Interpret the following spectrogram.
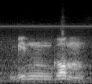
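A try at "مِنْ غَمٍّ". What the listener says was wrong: Hukumnya apa? Nun ketemu ghain? Izhar ya. Nah, makanya jangan ming. Kalau ming berarti menjadi ikhfa ya. Tapi izhar min gham, jangan ditahan ya.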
